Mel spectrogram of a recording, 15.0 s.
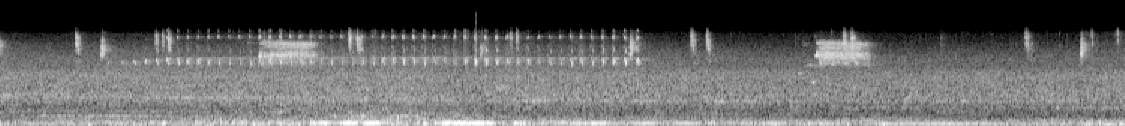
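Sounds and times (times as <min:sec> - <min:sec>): birds chirping: 0:01.0 - 0:09.6, 0:10.6 - 0:11.7.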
